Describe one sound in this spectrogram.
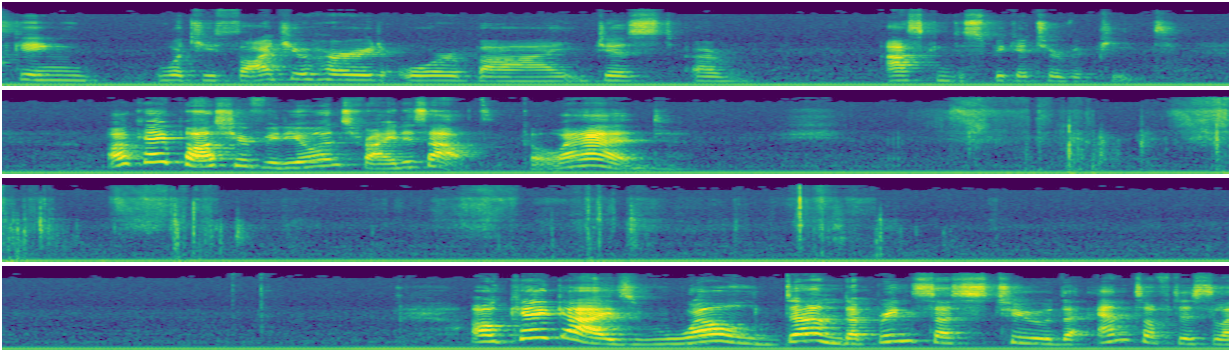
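An older woman speaks calmly into a microphone, pausing now and then.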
